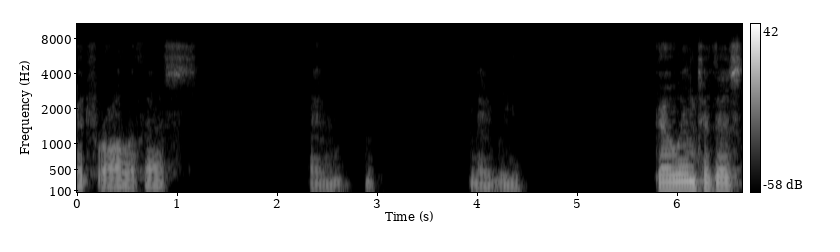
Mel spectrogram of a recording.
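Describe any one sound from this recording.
An older man speaks calmly in short phrases through an online call.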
